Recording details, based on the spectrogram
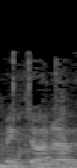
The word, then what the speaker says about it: McDonough: My name is John McDonough. That's spelled M-C, capital D-O-N-O-U-G-H.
